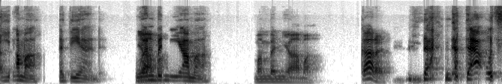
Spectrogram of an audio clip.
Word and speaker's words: Wembanyama: Wembanyama. No, it's Ama at the end. Wembanyama.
